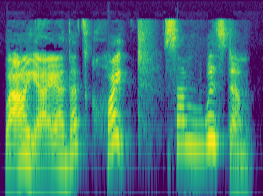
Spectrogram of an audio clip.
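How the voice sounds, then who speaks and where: A woman's voice: big pitch swings, slow pace, dull audio, full character voice. A woman doing an eager little girl. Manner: high-pitched, eager questioning. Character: curious excited six-year-old girl. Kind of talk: read-aloud storytelling.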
